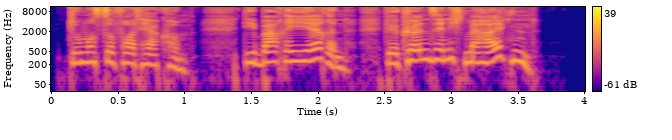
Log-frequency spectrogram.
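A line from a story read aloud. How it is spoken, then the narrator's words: Barked bluntly into ear. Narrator (German): bellte sein Freund und Mentor Lox ihm ohne Umschweife ins Ohr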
